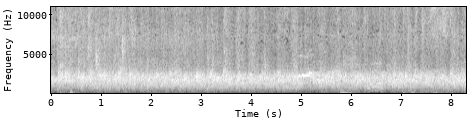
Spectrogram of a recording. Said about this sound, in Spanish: un público muy leal, muy partidario, un público perfectamente amañado mediante un casting que hemos hecho con muchísimo escrúpulo y la demostración de que el público está amañado es esta ovación con la que os van a recibir a vosotros los tertulianos.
